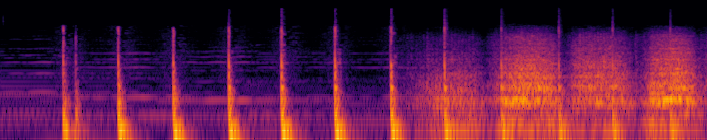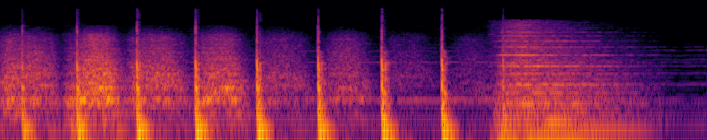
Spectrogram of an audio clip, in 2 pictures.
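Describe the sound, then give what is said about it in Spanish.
Sharp, evenly spaced hammer blows ring out during the renovation of a house, then a stretch of rhythmic back-and-forth sawing overlaps the knocking, ending with a brief harsh burst. Loud, with no voices. “Había taladros, martillos y palas que creaban un molesto ambiente especialmente para los oídos sensibles de un animalito.”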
